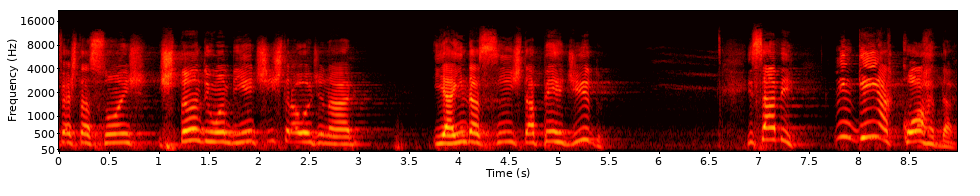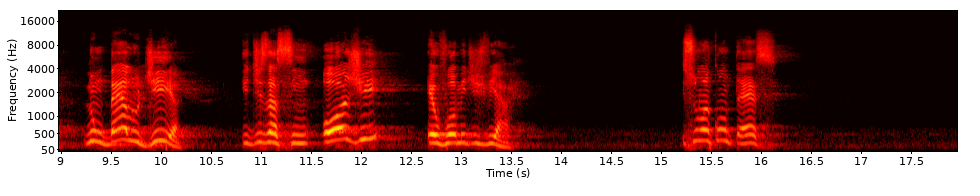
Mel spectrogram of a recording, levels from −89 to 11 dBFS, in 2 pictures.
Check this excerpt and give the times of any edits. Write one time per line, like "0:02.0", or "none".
none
